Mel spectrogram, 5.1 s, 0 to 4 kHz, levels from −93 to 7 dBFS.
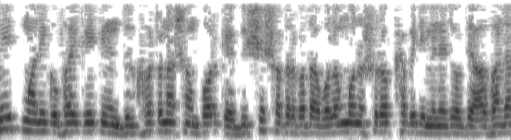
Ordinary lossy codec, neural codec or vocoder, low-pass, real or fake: none; none; 3.6 kHz; real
